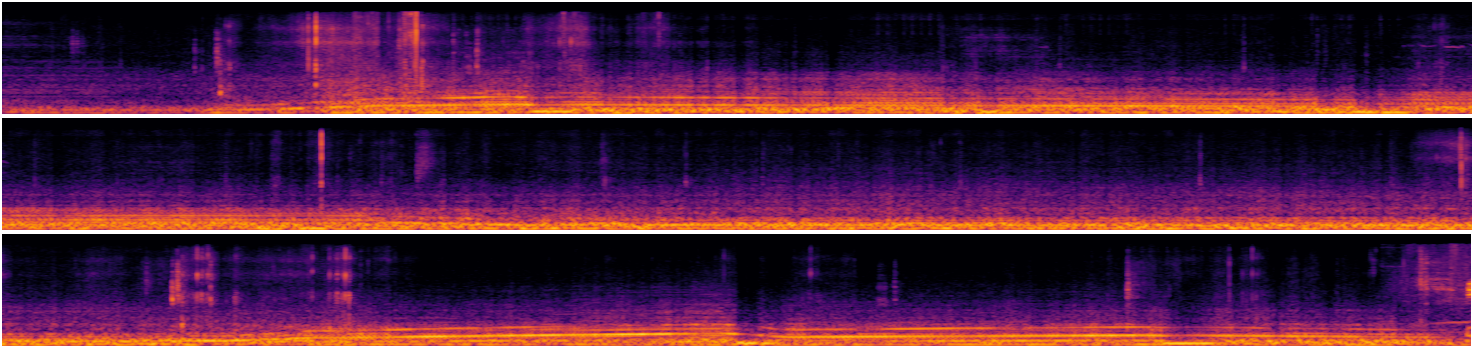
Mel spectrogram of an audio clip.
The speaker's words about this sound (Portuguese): ele já entrou diretamente no esporte plus e você sentiu que a rotação já aumentou, o barulho já aumentou, o carro está pedindo para ser acelerado e é isso que eu vou fazer, por que não? Vamos lá?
